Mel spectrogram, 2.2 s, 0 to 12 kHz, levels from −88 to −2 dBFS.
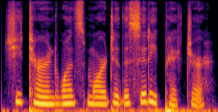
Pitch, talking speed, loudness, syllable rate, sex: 180 Hz, 220 wpm, -17 LUFS, 6.0 syllables/s, female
